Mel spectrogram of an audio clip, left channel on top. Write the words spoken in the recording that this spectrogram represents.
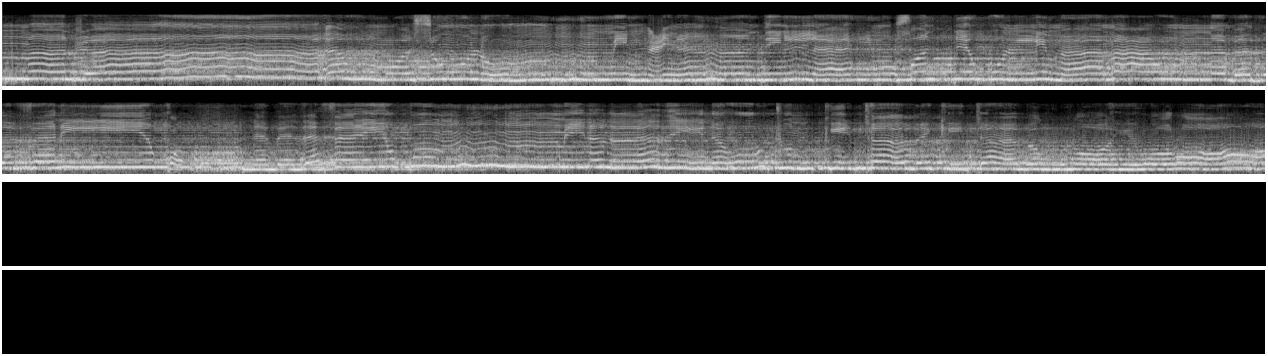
كتاب الله وراء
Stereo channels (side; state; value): right; silent; digital silence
